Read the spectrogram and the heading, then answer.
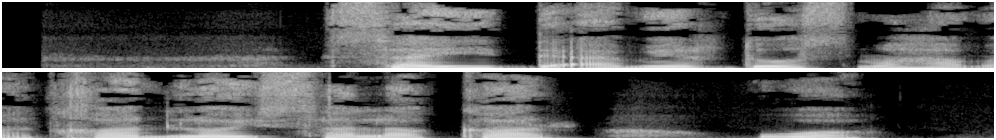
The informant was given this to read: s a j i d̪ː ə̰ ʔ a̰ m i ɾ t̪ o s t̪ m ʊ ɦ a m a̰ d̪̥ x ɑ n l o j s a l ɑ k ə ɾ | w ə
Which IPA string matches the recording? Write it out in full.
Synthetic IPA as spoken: s a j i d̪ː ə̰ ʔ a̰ m i ɾ d̪ o s t̪ m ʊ ɦ a m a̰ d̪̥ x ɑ n l o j s a l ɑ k ɑ ɾ | w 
